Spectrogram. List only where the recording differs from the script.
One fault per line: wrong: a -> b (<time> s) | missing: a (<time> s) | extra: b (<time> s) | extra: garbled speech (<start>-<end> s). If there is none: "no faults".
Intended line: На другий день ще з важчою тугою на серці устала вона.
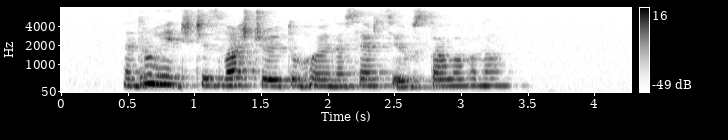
missing: день (0.9 s)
